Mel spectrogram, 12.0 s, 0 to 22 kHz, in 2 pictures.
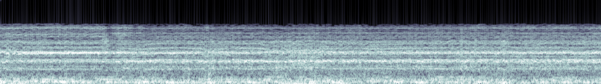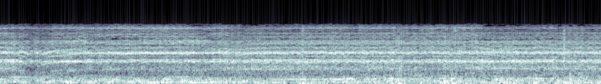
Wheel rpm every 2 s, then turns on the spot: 160, 160, 160, 150, 160, 160.
none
